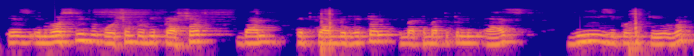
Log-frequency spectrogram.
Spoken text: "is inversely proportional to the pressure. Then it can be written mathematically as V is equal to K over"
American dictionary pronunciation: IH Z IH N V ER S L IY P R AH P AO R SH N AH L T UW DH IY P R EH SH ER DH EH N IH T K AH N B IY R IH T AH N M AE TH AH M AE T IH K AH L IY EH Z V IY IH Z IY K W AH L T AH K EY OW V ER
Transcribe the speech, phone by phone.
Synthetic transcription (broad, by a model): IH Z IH N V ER S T IY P R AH P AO R SH AH N T UW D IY P R EH SH ER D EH N IH T K AH N B IY R IH T AH N M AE T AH M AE T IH K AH L IY EH Z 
